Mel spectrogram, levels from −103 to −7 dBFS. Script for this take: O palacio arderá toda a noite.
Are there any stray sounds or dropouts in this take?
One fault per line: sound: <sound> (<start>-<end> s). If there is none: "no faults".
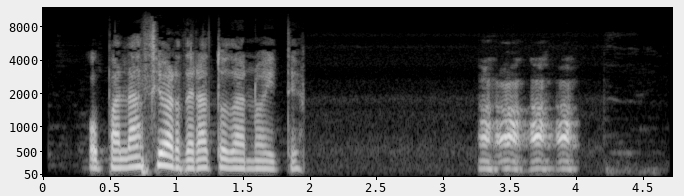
sound: laugh (3.3-4.0 s)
